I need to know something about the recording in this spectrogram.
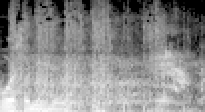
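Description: A pistol fires a shot.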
